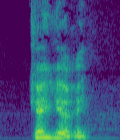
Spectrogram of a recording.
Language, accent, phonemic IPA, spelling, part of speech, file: French, Canada, /kœj.ʁe/, cueillerai, verb, LL-Q150 (fra)-cueillerai.wav
- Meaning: first-person singular future of cueillir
